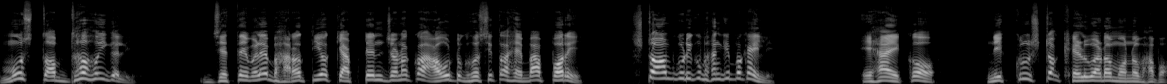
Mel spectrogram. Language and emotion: Odia, disgusted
